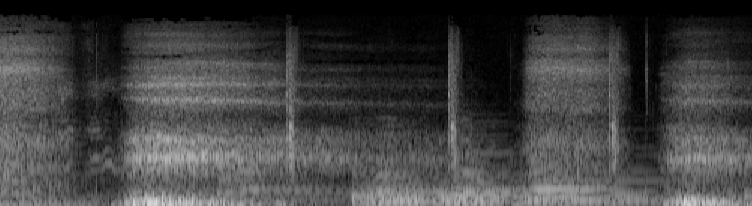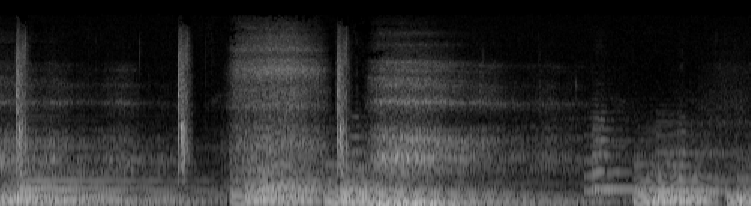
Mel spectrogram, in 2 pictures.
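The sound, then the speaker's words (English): Several deep breaths, drawn in through the nose and let out through the mouth, come as soft rushes of air over sustained musical chords in a guided breathing exercise. “Let's take a deep breath through our nose and exhale through our mouth.”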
